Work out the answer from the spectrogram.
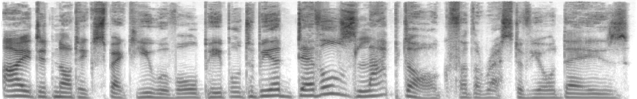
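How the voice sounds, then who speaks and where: A woman playing a proud, ruthless dark elf noblewoman in a video game, speaking formally and deliberately with a sardonic, coolly menacing manner. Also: low-pitched, expressive, no room sound, studio quality. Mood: wry, cool. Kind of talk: video game character voice acting.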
